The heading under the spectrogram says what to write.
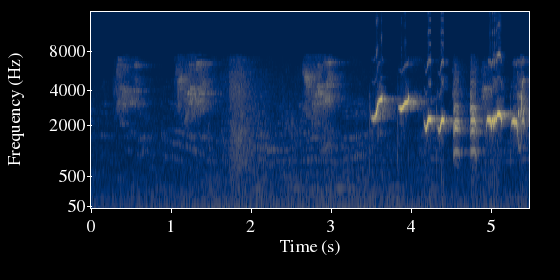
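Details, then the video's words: Greater green leafbird song used for training songbirds: soft breathy hisses, then a lively phrase of bright whistles and quick chattering notes repeated rapidly. "masteran suara burung cucak ijo"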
